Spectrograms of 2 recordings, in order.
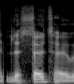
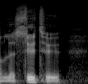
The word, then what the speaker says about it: Lesotho: And the last month had a good example of that, which was a 910-carat diamond that Gem Diamonds found at their mine, the Letseng mine in Lesotho, which I believe is the American pronunciation, or Lesotho, which is the British pronunciation.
